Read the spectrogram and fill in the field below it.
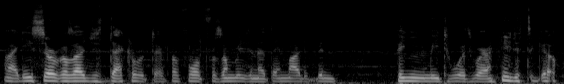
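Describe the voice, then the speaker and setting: A man's voice: fairly high pitch, flat delivery, fast, a little mellow. A man streaming a fantasy game, chatting sarcastically, swearing, laughing and reading quest text aloud. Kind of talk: casual live-stream commentary.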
